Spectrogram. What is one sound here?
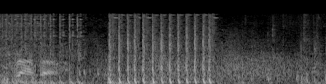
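Automatic gunfire rattles in a rapid burst.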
